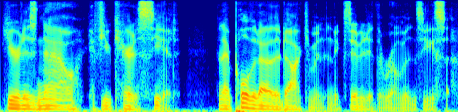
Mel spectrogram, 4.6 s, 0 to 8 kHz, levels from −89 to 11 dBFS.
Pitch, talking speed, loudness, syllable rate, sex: 85 Hz, 260 wpm, -19 LUFS, 7.5 syllables/s, male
